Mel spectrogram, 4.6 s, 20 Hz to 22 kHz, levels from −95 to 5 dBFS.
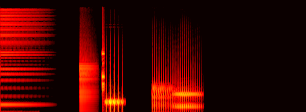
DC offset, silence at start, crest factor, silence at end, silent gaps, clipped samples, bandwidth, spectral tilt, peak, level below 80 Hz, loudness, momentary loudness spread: under 0.1%; 0 s; 22 dB; 1.55 s; 0.85-1.18 s, 1.89-2.25 s; under 0.1%; 16.5 kHz; -3.5 dB/octave; -18 dBFS; -64 dBFS; -36 LUFS; 18 LU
